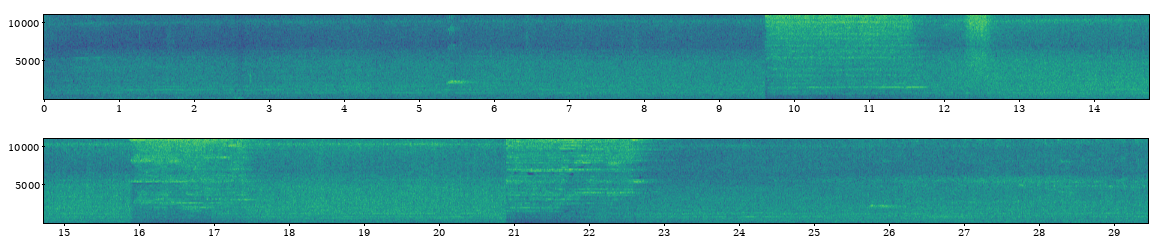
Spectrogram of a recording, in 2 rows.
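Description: Freightliner Class 66 diesel locomotive running as it hauls a container freight train past, the engine's steady low hum under the rumble of the passing wagons. Several bursts of high-pitched wheel squeal come and go as the train rolls by.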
